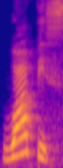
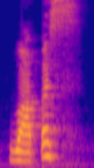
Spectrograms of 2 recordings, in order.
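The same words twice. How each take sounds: First: वापिस with an i in the middle; teacher reading the wrong form, वापिस with i. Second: वापस with no middle i; teacher giving the right form, वापस without i; correct form. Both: Shown as a demonstration.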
